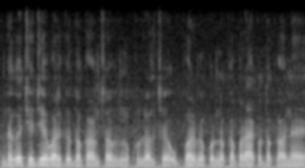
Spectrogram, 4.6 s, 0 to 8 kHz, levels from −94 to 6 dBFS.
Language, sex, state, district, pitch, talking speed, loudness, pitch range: Maithili, male, Bihar, Supaul, 145 Hz, 195 wpm, -16 LUFS, 140-150 Hz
